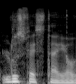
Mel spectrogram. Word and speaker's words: Loufestair: Il s'agit de Loufestair, ça se prononce comme ça ? – Loufestair, oui.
